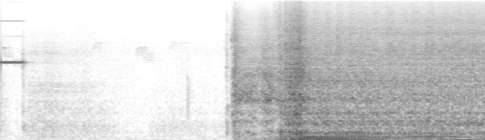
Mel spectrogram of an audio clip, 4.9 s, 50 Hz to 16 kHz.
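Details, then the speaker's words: VW T5 Transporter with newly swapped 1.9 TDI PD130 ASZ diesel, rebuilt head and new cam: cranks, catches and settles into a harsh, loud raw idle because the exhaust downpipe is not attached. "it might still sound noisy well it is going to sound noisy the downpipe's not attached"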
